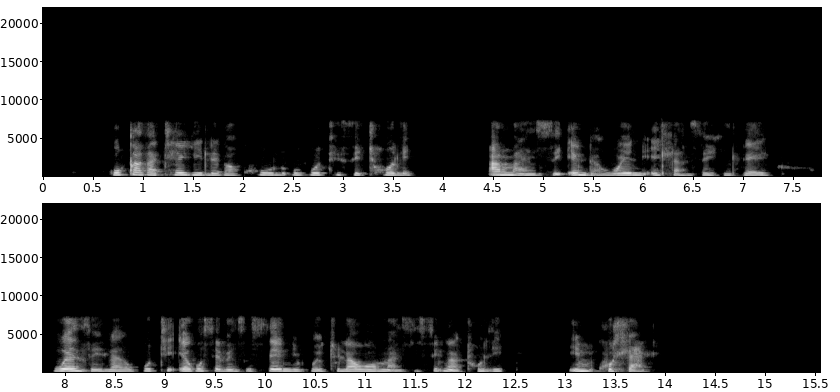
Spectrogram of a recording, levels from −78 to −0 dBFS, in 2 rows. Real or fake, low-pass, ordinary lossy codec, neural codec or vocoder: fake; 7.2 kHz; AAC, 48 kbps; codec, 24 kHz, 6 kbps, HILCodec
